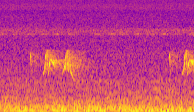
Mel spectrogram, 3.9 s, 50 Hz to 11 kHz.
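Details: Two eastern whip-poor-wills singing against each other at 22:42, 19 May 2021, near Davis Creek Road, Seneca, South Carolina, 69 °F. Two quick whistled phrases with a sharp downward end, a pause, then another phrase begins, over a quiet low drone.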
